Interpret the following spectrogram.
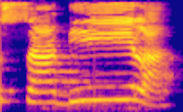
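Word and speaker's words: سبيلا: satu kata berikutnya yaitu Sabila Sabila itu Mad iwad karena lam alisnya ini berharokat fathah tanwin dan di waqaf jadi cara membacanya tanwinnya ini dihilangkan Oh ya Sabila Sabila entar sabilan buka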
